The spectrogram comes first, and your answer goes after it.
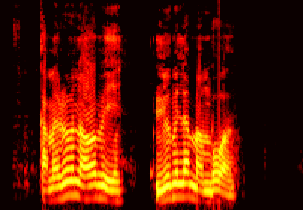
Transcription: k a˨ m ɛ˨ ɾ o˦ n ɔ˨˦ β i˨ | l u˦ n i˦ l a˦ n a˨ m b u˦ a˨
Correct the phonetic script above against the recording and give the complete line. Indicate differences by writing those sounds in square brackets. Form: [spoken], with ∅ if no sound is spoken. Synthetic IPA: k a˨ m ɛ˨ ɾ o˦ n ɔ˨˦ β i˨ | l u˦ [m] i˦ l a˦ [m] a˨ m b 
